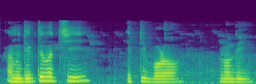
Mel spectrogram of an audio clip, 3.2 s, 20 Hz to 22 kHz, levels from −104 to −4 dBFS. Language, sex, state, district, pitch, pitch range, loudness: Bengali, male, West Bengal, Alipurduar, 150 Hz, 140-165 Hz, -16 LUFS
